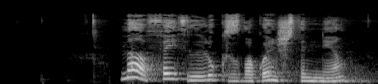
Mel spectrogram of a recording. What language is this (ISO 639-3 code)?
kab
